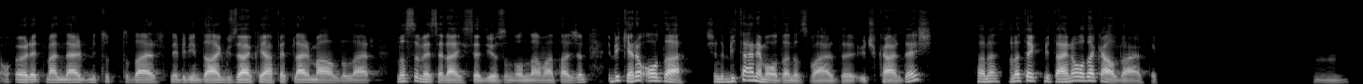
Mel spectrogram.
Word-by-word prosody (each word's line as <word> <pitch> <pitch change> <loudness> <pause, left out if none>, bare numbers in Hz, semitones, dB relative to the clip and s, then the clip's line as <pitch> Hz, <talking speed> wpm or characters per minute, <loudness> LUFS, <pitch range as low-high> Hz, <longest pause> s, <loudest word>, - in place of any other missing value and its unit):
o 120 - -11
öğretmenler 110 -1 +1
mi 110 +1 -8
tuttular, 105 -3 -2
ne 105 - -5
bileyim, 110 -2 -4
daha 105 +2 +5
güzel 105 +1 +3
kıyafetler 110 +2 +1
mi 105 - -1
aldılar? 100 0 -2 0.2
Nasıl 145 +2 -2
mesela 105 -4 +2
hissediyorsun 95 0 -4
onun 95 +1 -3
avantajlarını? 95 +2 -3 0.2
Bir 185 - -1
kere 190 - +5
oda. 170 -3 +3
Şimdi, 125 0 -6
1 150 - -3
tane 190 -5 +3
mi - - +1
odanız 95 -2 -2
vardı 90 0 -2
3 - - -9
kardeş? 95 -1 -1 0.4
Sana 135 +2 0
sana 160 +3 +2
tek 170 -1 0
bir 150 - -5
tane 130 +6 +4
oda 175 -1 +4
kaldı 100 - +2
artık. 85 0 -5 1.5
Hımm. 100 -1 -17
105 Hz, 160 wpm, -23 LUFS, 95-125 Hz, 1.5 s, daha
